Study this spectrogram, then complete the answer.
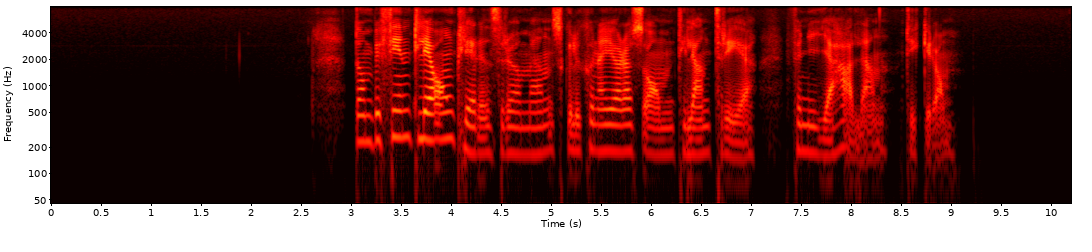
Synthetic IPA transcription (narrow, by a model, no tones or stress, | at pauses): d̪̥ɔmbɛfɪnt̪lɪɡaʔɔmkʰleːd̪ənsɾɵmːənskɵlːəkʰɵnːajœːɾasɔmt̪ʰɪla̰nt̪ʰɾḛː | fœɳyːa̰ɦa̰lːə̰nt̪ʰʏkːəɖɔ̰m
